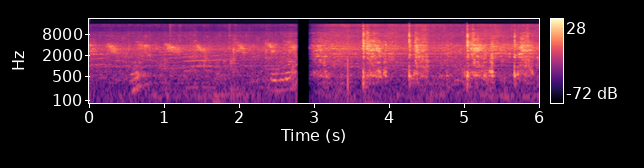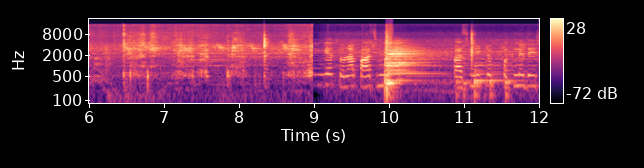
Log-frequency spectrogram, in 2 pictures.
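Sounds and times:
food sizzling: 0:02.9 - 0:12.0
metal spatula scraping iron pan: 0:03.0 - 0:09.0.

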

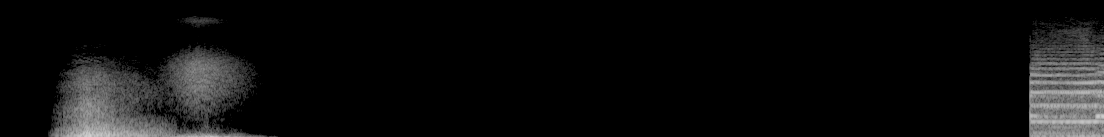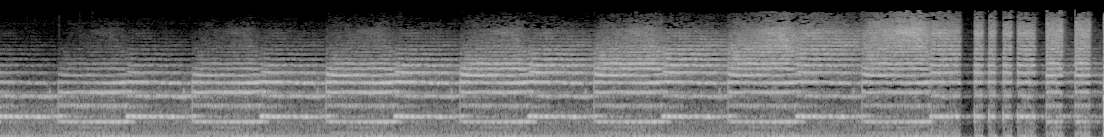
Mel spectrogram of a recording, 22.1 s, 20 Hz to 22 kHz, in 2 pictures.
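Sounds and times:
two-tone police siren: 0:10.3 - 0:22.0.

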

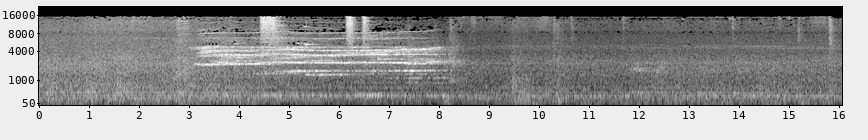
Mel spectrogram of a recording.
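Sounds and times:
train running noise: 0:00.0 - 0:16.0
subway train brakes squealing: 0:02.7 - 0:08.7.

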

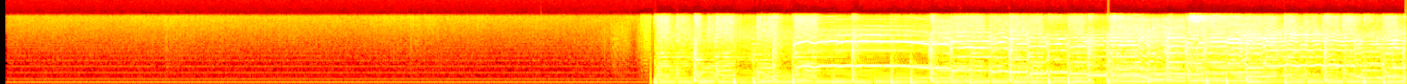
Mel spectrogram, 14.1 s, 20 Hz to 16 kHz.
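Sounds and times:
faint electrical hum: 0:00.1 - 0:06.6
band accompaniment music: 0:06.6 - 0:14.0.

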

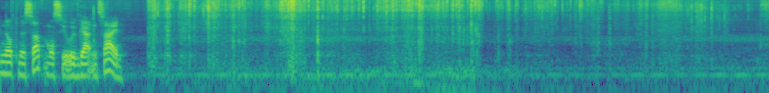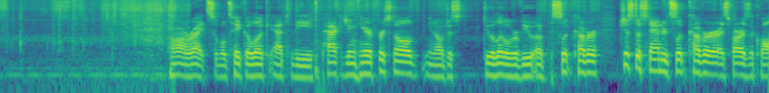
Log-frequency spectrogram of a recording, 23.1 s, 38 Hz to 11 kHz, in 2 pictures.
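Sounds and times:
plastic wrap tearing and crinkling: 0:02.2 - 0:14.4.

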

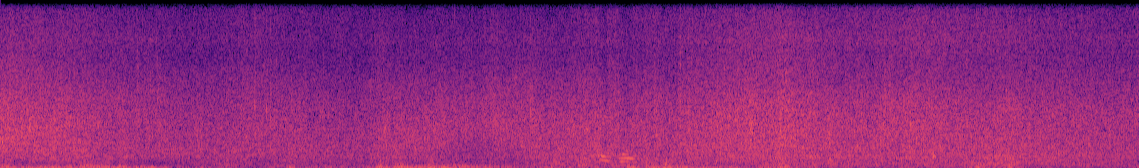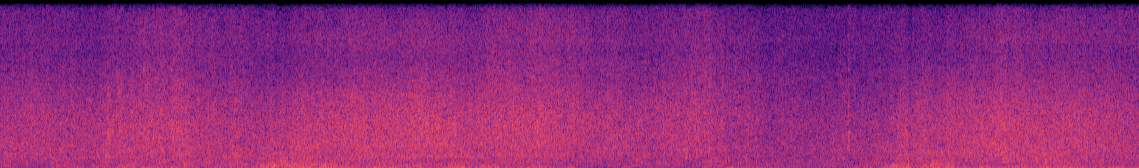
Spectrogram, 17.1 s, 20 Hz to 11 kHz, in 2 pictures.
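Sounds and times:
sea surf washing: 0:00.0 - 0:17.0
wind buffeting microphone: 0:00.0 - 0:17.0.

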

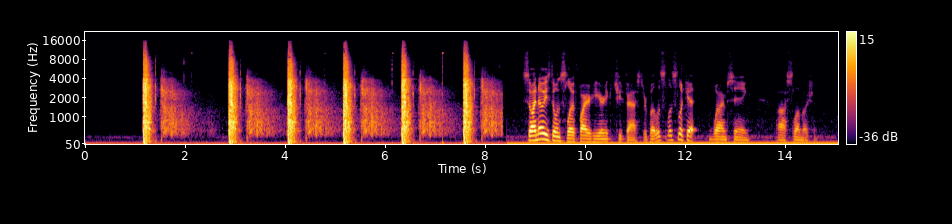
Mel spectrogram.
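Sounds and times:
pistol shots with echo: 0:01.2 - 0:02.3, 0:02.9 - 0:08.4.

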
